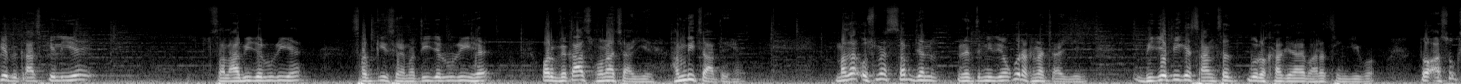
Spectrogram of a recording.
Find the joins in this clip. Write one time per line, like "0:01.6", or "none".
none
